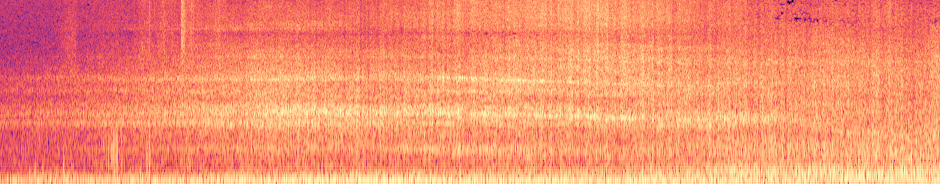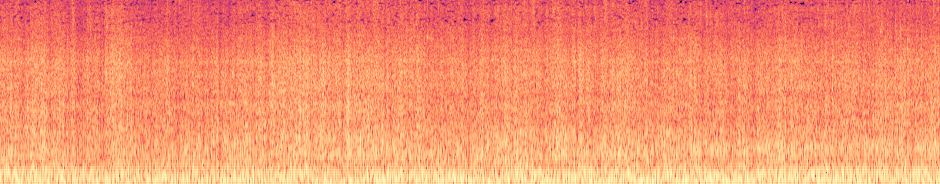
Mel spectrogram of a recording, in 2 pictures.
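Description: Norfolk Southern freight train approaching and passing: the diesel locomotives grow louder over the first few seconds and go by with a high whine, then a long string of loaded tank cars rolls past with a steady rumble of wheels on rail.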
